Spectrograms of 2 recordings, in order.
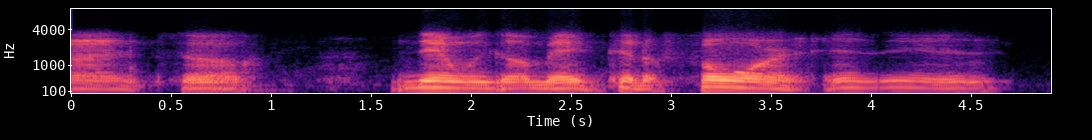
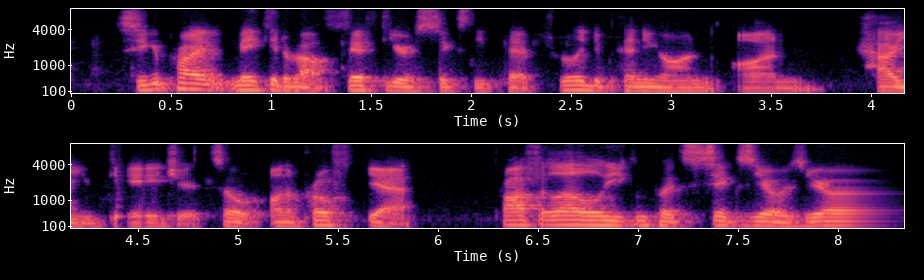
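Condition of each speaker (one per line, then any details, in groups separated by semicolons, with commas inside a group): Cerebral palsy; wheelchair user
No condition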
